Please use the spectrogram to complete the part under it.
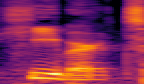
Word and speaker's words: Hebert: So they signed wide receiver Griffin Herbert, which looks a lot like Justin Herbert, but it's not. It's Hebert. So that was a mispronunciation on my part.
